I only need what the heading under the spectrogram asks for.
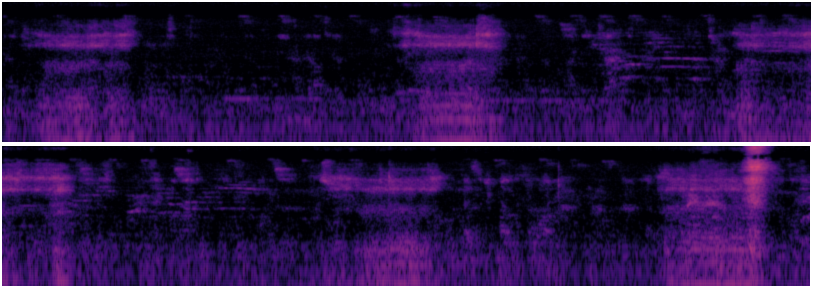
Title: They are snoring 😴!!!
